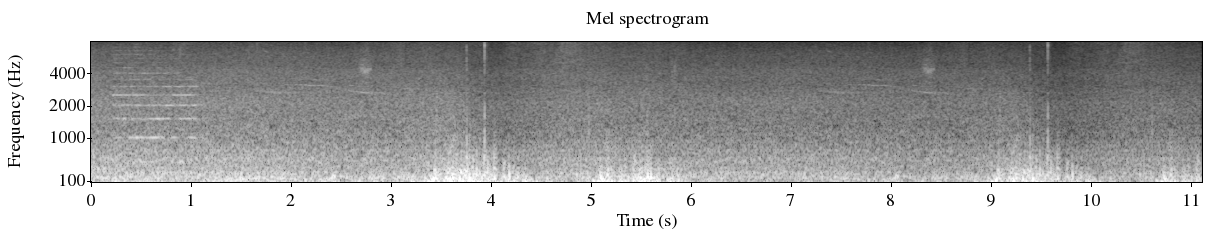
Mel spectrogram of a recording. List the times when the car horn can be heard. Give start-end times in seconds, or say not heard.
0.2-1.9.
